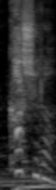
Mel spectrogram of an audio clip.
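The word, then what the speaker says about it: 頭: It's written as head in Japanese, but it's pronounced as kashira, I believe.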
